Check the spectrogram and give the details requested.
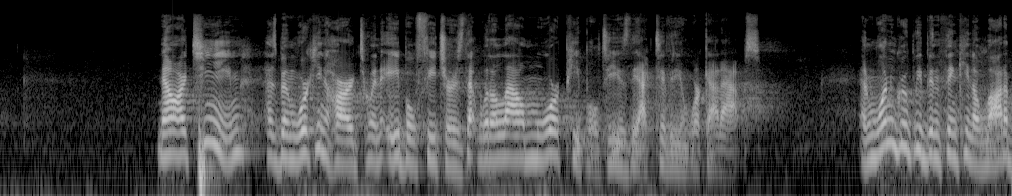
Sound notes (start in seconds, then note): none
